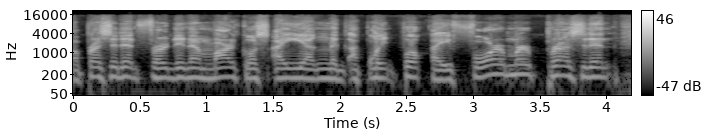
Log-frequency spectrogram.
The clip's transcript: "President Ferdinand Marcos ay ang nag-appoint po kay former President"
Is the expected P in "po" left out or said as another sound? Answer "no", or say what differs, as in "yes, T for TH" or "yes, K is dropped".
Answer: no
